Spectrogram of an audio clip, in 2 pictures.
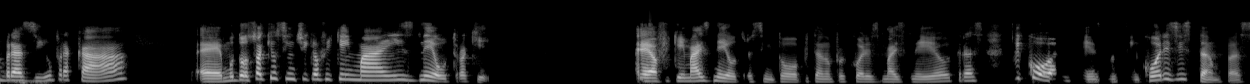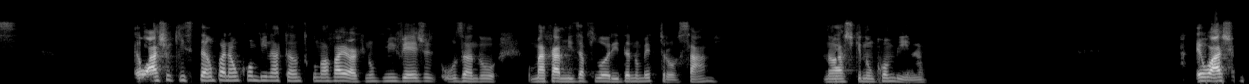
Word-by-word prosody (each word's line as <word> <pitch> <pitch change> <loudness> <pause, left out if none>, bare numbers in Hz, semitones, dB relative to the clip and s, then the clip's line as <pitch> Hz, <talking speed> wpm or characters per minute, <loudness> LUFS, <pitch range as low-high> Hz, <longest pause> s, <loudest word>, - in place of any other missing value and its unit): Brasil 185 -2 +2
pra 205 -1 -4
cá, 190 - +2 0.7
eh, 135 0 +4
mudou. 185 +5 +1
Só 250 +5 +5
que 285 - -6
eu - - -5
senti 250 -1 -6
que 240 - -11
eu 235 - +2
fiquei 235 0 -2
mais 200 -1 +3
neutro 145 -9 0
aqui. 125 -6 -11 1.5
É, 155 -1 +8
eu 150 - +8
fiquei 155 +2 -6
mais 160 +2 +4
neutro, 145 -8 -4
assim, 130 -2 -15
tô 125 +1 -7
optando 125 0 -10
por 130 +1 -15
cores 125 -2 -8
mais 125 -1 -7
neutras 150 +8 -7 0.3
de 290 - -5
cor 260 - +3 0.3
mesmo 120 0 -13
assim, 115 -2 -21
cores 215 - -1
e - - -8
estampas. 110 - -6 1.2
Eu 155 - +4
acho 175 +5 +7
que 195 - -15
estampa 190 0 0
não 180 0 -2
combina 185 -2 -6
tanto 165 -2 -8
com 165 - -15
Nova 165 +1 +1
Iorque, 135 -4 +2
não 150 +1 -13
me 160 +1 -11
vejo 155 -1 -4
usando 140 -2 -6 0.3
uma 140 - +3
camisa 140 0 +3
florida 145 -2 -4
no 140 0 -11
metrô, 145 -7 -10
sabe. 135 +6 -6 1.1
Não, 130 +1 -2
acho 130 0 -1
que 145 - -9
não 135 -1 -8
combina. 125 -7 -9 2.7
Eu 170 - +4
acho 160 +1 +9
155 Hz, 145 wpm, -24 LUFS, 135-185 Hz, 2.7 s, acho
